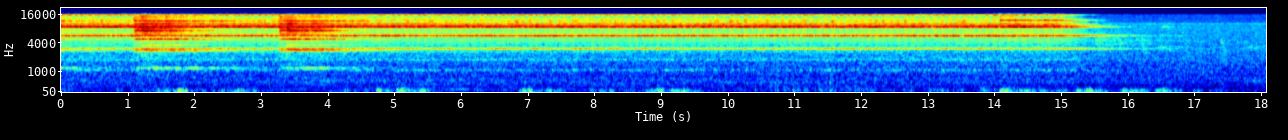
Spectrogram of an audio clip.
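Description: Altar bells struck twice, about one and three seconds in, several high tones ringing together and slowly dying away by about fifteen seconds. They mark the elevation of the consecrated host.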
